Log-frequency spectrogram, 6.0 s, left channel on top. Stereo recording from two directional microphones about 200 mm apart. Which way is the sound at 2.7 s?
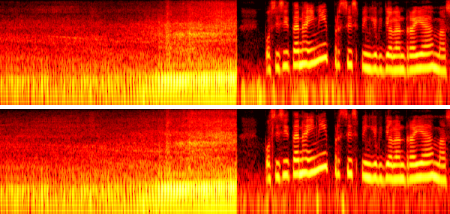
50° left (ahead or behind).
